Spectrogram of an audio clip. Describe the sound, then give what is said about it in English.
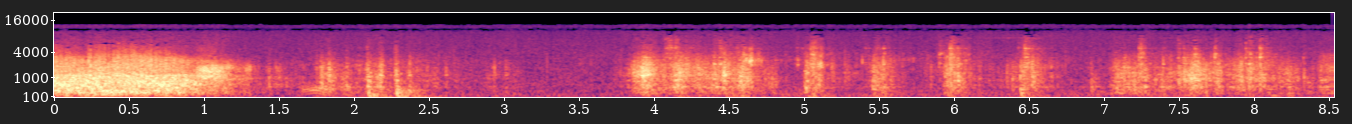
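A rifle shot in a barn bursts out loud at the start, a broad blast that fades over about a second, followed by a run of softer scuffs and knocks. “Did he shoot you?”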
